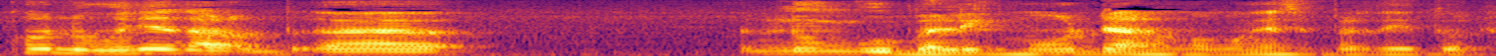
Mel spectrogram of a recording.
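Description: A man's voice: mid-range voice, animated, a little fast, a little mellow, distant mic. Man explaining stocks casually. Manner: storytelling, repeats phrases, addresses viewers as friends. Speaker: stock trading educator.

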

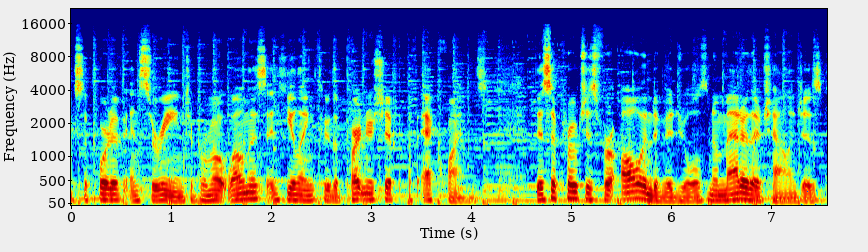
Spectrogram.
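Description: A man streams a video game and comments on it live, cursing freely and jumping between relaxed chatter and sudden high-pitched shouts. Faint game music plays softly underneath his voice. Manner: excitable, profane, swings into loud high-pitched yelps.

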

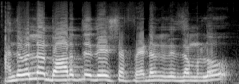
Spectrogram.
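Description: A man's voice: high voice, a little slow. A man giving political analysis, emphatic and ironic, piling up rhetorical questions. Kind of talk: spoken political commentary.

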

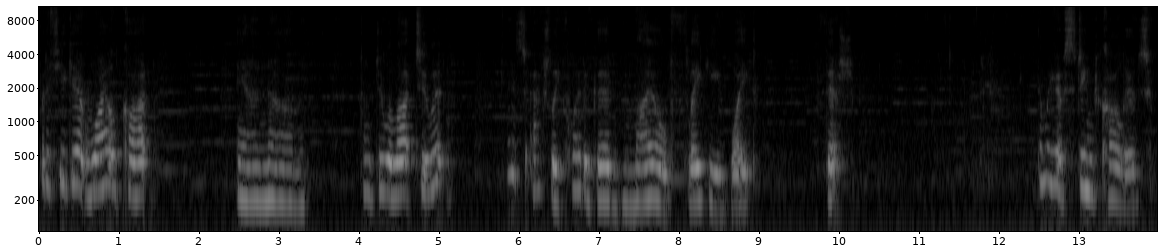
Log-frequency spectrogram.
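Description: A woman's voice: mid-range voice, takes it slowly, gravelly, long pauses, soft background music. A woman hosting a home cooking show, chatting casually to the camera as she tastes her food. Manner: relaxed, chatty, tasting food while talking.

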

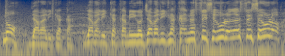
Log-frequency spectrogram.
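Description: A young man with a Mexican accent doing excitable gameplay commentary, dramatic and panicky, often yelling and repeating himself. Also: high voice, racing. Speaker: gaming YouTuber. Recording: music under the voice.

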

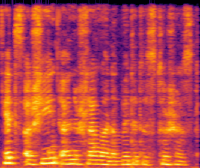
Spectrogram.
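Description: A woman's voice: mid-range voice, a little slow, far from the mic, slight background noise. A woman reading a story aloud in a plain way, with small slips and restarts.

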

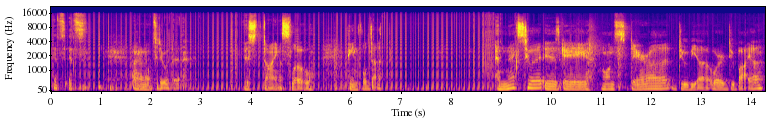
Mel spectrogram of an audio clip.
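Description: A plant vlogger with a medium-pitched voice and vocal fry gives a casual tour of his houseplants at home. He rambles in a relaxed, unhurried way with lots of fillers, over heavy background noise.

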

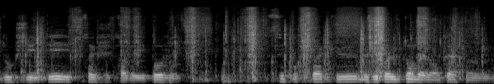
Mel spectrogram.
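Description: A man's voice: lowish voice, little pitch movement, quick pace, very noisy. An eighteen-year-old man vlogging casually, rambling with many restarts, fillers and aggrieved asides.

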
